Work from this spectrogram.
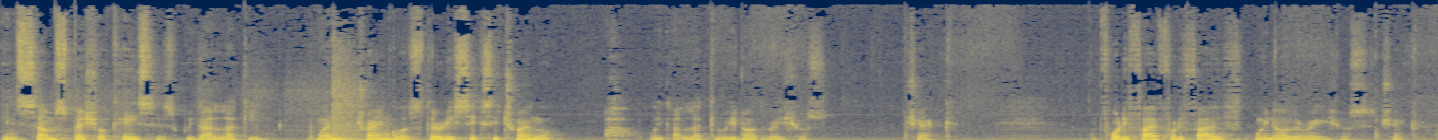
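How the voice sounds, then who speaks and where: The speaker keeps a moderate pace with long, frequent pauses, and noticeable background noise is present. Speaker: math teacher. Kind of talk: lecture. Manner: soft-spoken.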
